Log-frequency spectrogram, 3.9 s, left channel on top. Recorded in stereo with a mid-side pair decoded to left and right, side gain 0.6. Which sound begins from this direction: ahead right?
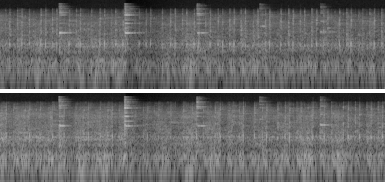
A clink, at 0.6 s.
